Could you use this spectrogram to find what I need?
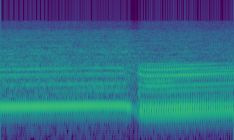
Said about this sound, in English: Now switch to sport mode. It offers quick response and more agility. It also enhances the natural sound of the engine.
